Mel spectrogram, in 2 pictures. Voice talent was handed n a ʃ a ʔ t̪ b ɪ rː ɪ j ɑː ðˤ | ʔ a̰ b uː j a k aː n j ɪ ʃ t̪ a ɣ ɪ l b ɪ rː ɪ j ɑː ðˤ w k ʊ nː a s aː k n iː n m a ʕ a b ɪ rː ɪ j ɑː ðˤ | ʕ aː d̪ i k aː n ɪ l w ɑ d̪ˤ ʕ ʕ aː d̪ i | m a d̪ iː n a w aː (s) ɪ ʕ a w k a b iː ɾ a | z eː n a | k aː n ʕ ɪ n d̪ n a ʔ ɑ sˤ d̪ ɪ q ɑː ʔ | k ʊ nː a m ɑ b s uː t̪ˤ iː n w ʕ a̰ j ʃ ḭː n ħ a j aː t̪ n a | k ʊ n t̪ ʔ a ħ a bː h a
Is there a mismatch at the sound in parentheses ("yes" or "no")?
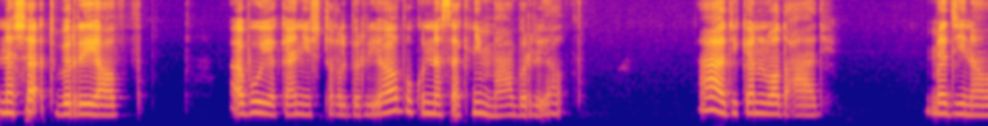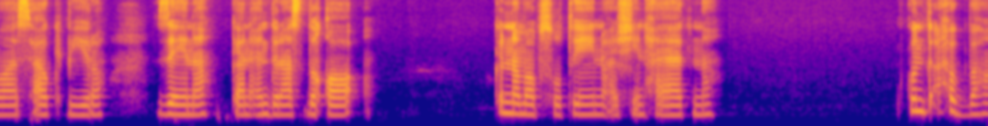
no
